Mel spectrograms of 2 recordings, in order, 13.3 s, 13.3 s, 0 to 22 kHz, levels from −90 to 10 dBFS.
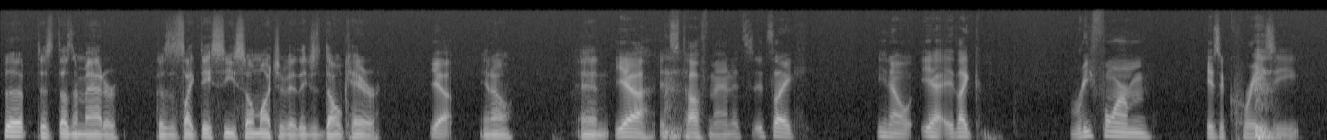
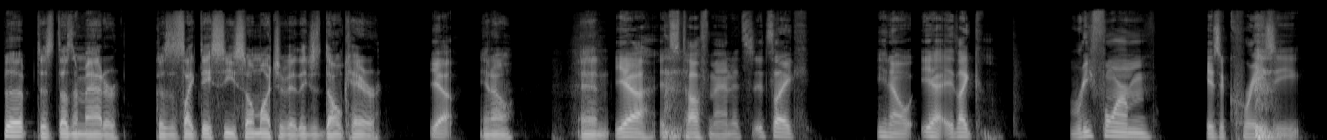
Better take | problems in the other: second | hiss; noticeable; throughout; 20 dB below the speech

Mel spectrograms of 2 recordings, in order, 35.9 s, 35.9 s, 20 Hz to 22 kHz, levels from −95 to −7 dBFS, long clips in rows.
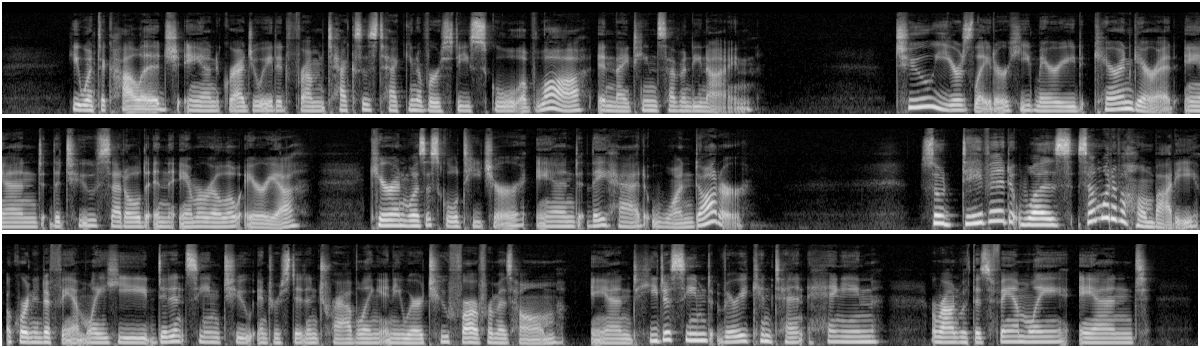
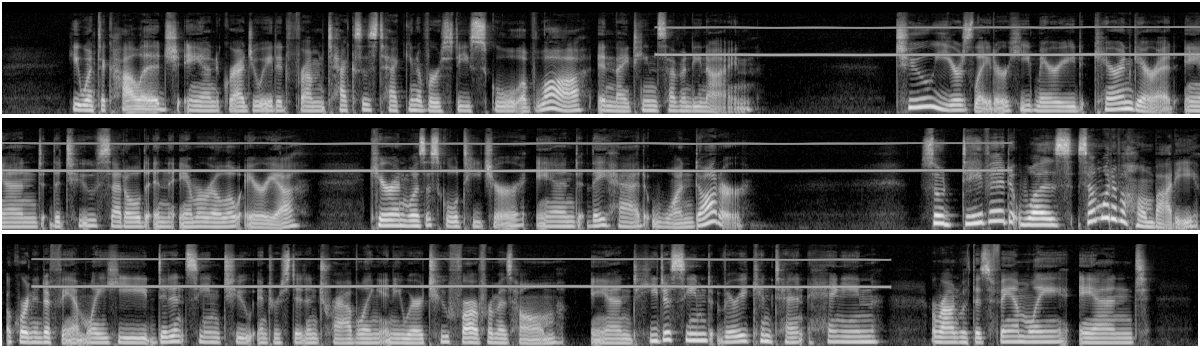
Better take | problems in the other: first | high-pitched whine; loud; from 6.5 to 22 s and from 24 to 33 s; 3 kHz, 6 dB below the speech

